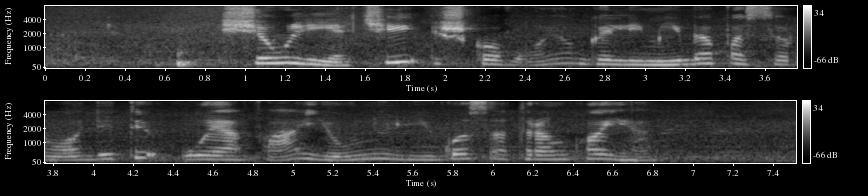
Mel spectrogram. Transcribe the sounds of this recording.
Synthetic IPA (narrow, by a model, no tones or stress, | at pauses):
ʃʲɛʊlʲiɛt͡ʃʲɛɪʔɪʃkoːʋoːjoːɡɐlʲimʲiːbʲɛpɐsʲɪɾoːd̪ʲiːt̪ʲɪuɛfɑjɛʊnʲuːlʲiːɡoːsɐt̪ɾɐŋkoːjɛ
